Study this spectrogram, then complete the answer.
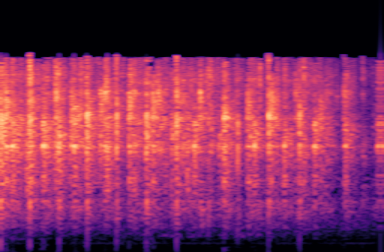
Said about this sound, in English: But before we do that, I do want to give a round of applause to all the speakers who did a fantastic job.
